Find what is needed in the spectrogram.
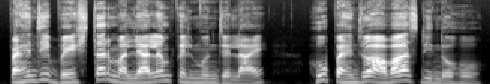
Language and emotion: Sindhi, neutral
